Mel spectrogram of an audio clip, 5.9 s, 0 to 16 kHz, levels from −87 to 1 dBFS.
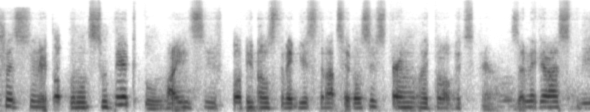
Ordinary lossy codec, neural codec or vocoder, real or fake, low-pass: Opus, 24 kbps; codec, 44.1 kHz, 0.9 kbps, DAC; fake; 14.4 kHz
